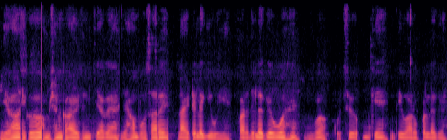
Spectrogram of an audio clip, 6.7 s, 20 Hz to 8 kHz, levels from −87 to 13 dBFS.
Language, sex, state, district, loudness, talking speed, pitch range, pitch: Hindi, male, Bihar, Jamui, -20 LUFS, 230 wpm, 105-115 Hz, 115 Hz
